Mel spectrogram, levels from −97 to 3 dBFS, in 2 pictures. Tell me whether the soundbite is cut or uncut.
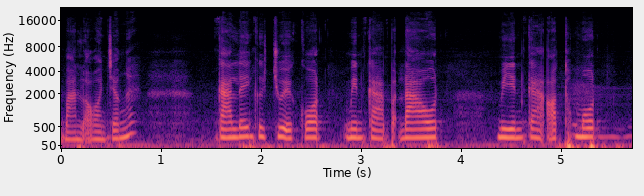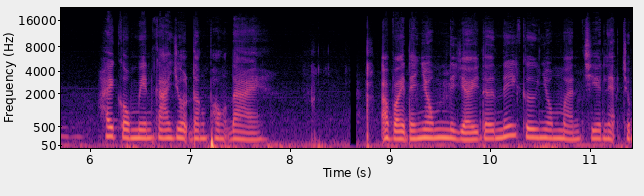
uncut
